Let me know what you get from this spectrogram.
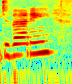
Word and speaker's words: DuVernay: Is it Ava DuVernay? DuVernay.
